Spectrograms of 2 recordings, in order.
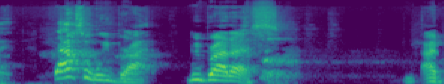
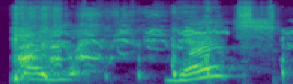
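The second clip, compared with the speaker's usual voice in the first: stunned disbelief; 13 semitones higher, much slower than usual. Real, not acted. Disbelief at child's answer.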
